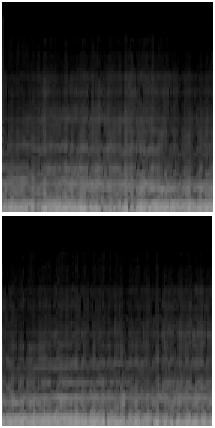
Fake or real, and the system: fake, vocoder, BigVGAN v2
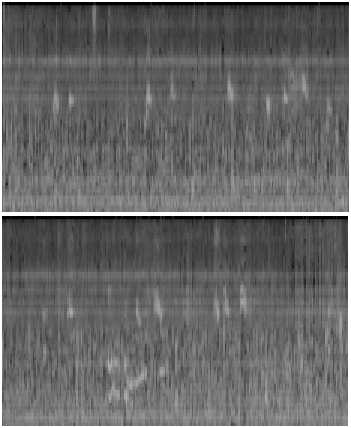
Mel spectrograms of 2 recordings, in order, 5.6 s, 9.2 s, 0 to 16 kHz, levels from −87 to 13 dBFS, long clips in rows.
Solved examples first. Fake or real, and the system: fake, vocoder, BigVGAN v2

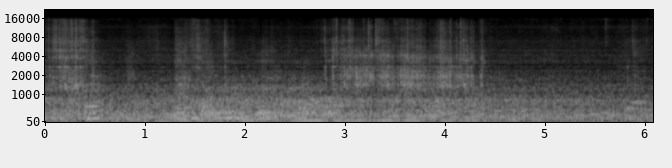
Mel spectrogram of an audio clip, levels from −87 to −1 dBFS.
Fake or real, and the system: fake, autoencoder, DAC-VAE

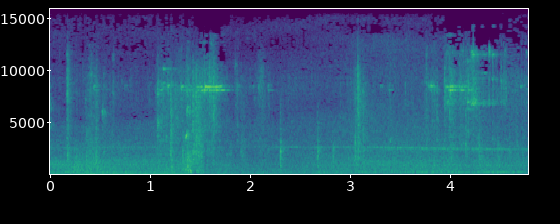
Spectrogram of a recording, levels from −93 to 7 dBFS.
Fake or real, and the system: real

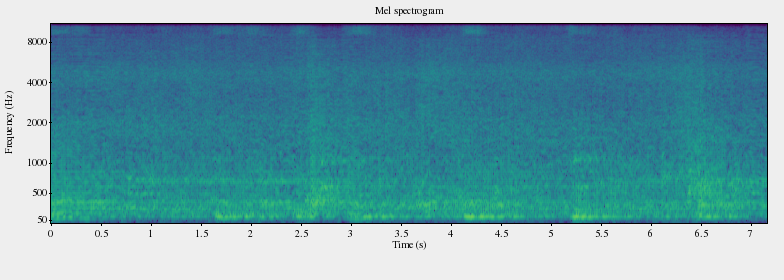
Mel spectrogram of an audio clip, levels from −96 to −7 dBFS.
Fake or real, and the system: fake, vocoder, Vocos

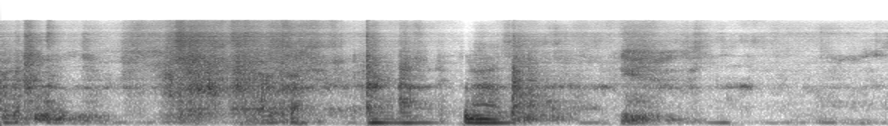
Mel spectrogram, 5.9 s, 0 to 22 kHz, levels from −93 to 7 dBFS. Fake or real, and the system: fake, codec, SNAC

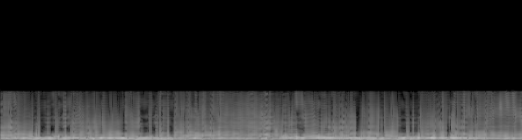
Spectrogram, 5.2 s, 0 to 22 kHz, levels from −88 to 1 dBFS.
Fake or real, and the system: fake, vocoder, BigVGAN v2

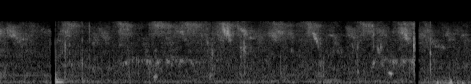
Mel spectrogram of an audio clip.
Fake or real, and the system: fake, codec, HILCodec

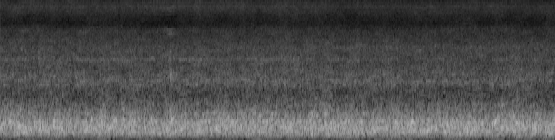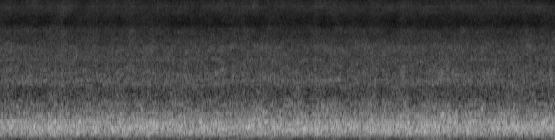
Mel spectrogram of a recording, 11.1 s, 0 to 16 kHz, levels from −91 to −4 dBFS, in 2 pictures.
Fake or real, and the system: fake, codec, DAC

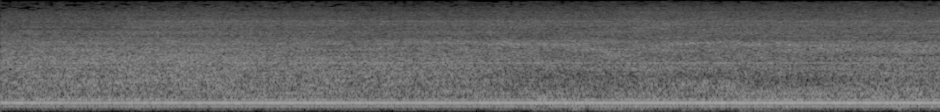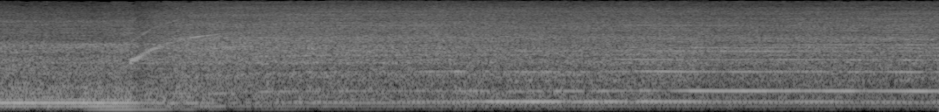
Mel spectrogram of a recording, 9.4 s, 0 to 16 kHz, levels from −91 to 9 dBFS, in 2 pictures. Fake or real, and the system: real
